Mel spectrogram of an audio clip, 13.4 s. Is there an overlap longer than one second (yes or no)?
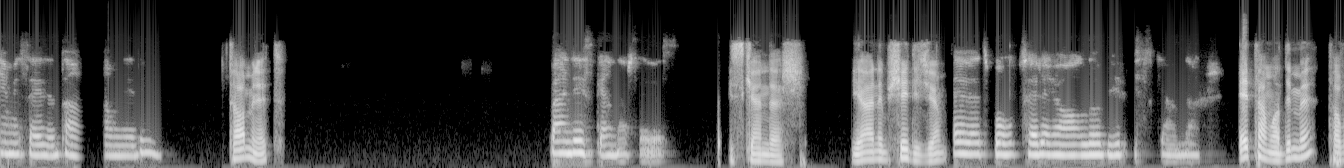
no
